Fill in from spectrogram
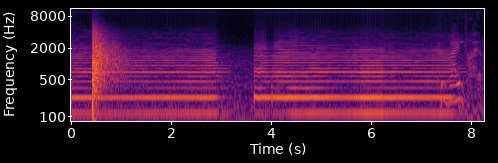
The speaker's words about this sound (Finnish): Kuulittaks työ laukauksen? Minä olin kuulevinaan laivahuuvua alettua pamauksen. Ai, laukausko? Ky- kyllä, minä kuulin, kun laivan torvi huusi.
